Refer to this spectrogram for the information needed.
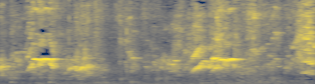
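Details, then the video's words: Young Alexandrine parakeets giving two drawn-out raspy, hissing squawks about two seconds apart, each with a faint thin whistle on top, recorded close indoors. "Pui Marele Alexandru"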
